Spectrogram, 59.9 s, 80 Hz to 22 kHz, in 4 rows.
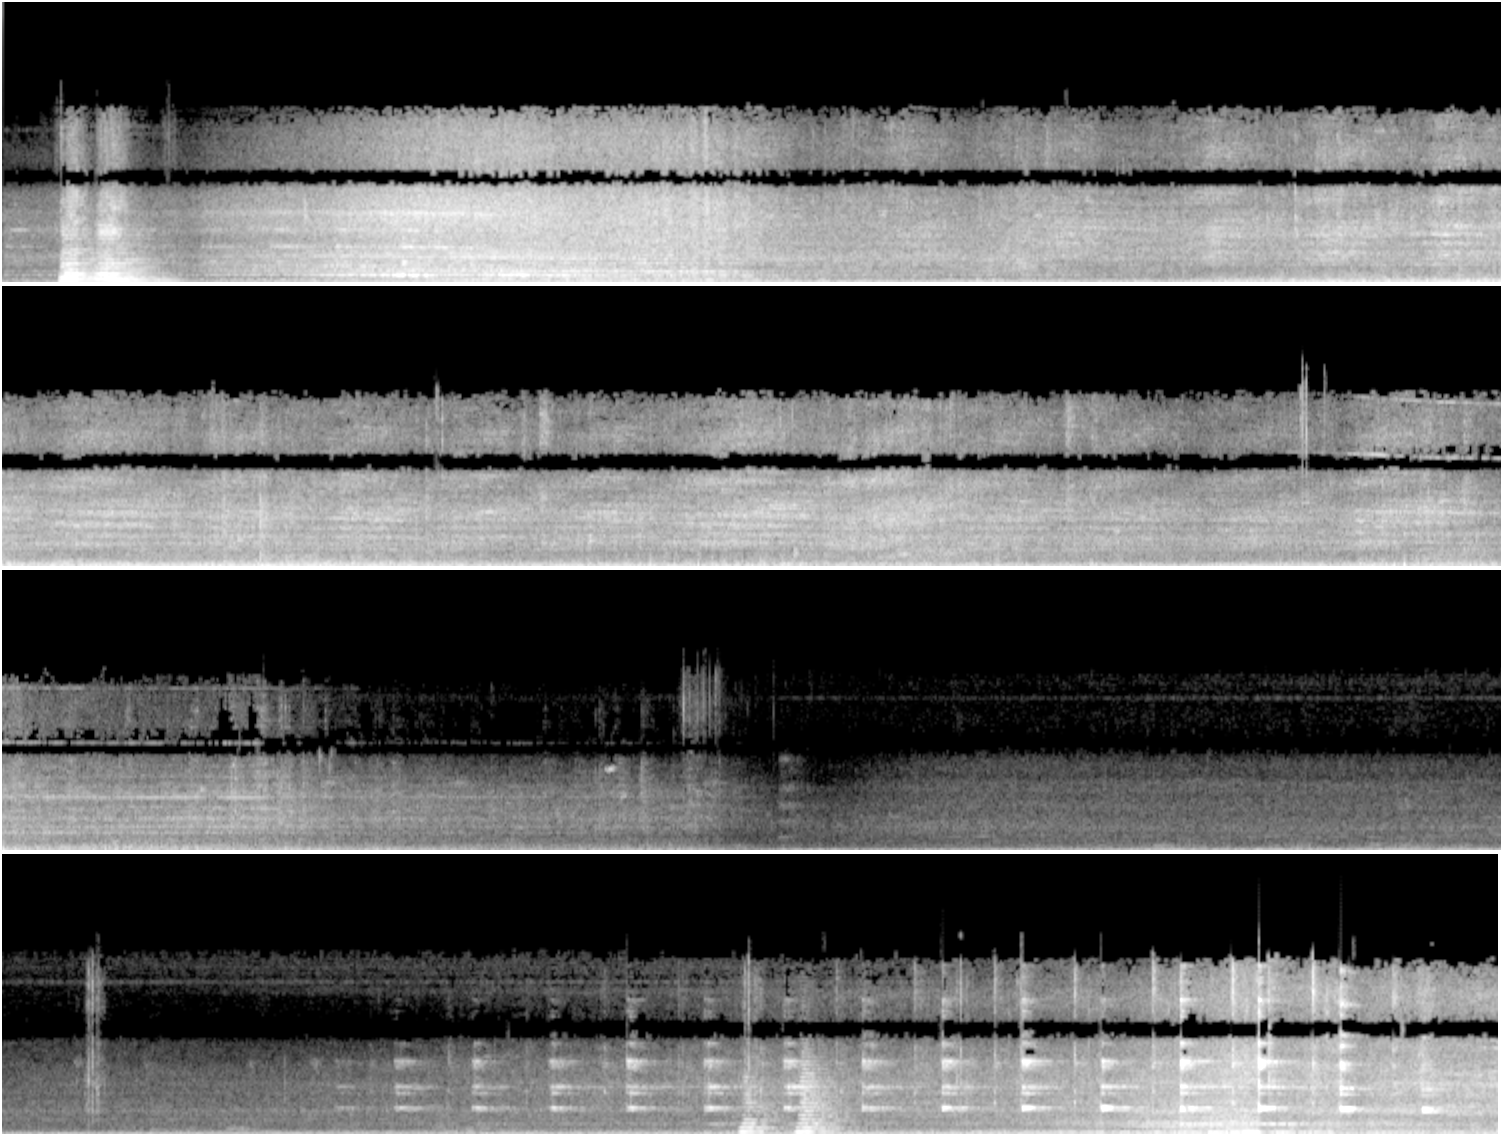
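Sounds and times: train horn blasts: 0.0s - 8.2s, 52.2s - 53.8s, 55.2s - 59.3s
diesel locomotive engine rumble: 0.0s - 59.9s
train cars rumbling on rails: 0.0s - 59.9s
locomotive bell ringing: 48.2s - 59.7s.

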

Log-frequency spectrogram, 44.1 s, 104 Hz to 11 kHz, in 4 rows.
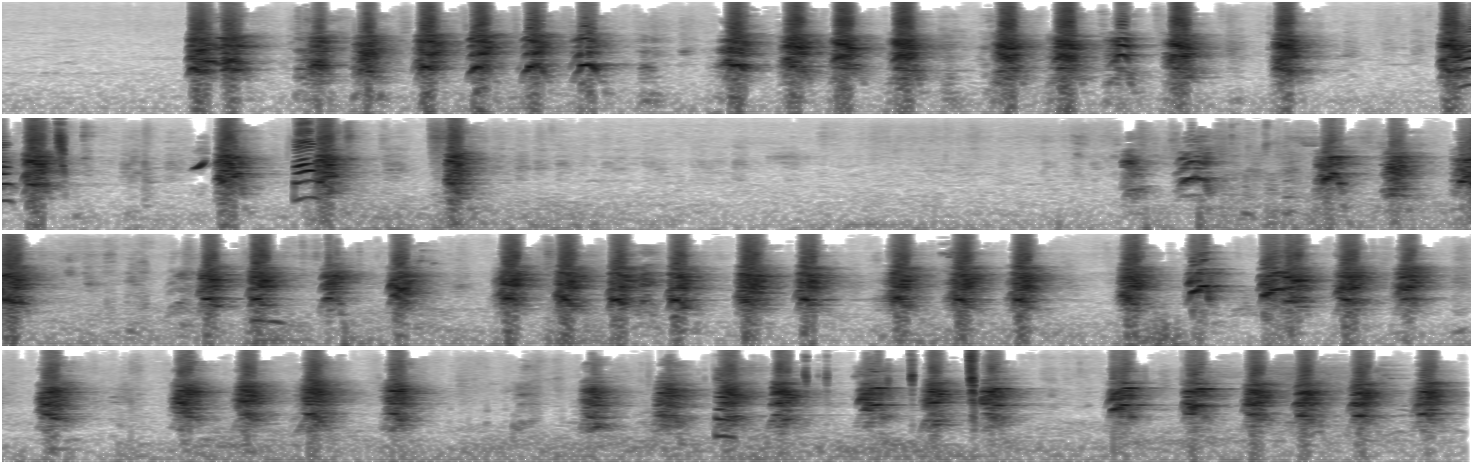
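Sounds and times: puppy barking: 1.4s - 4.8s, 5.4s - 10.0s, 10.8s - 11.6s, 12.6s - 13.8s, 14.4s - 14.8s, 19.5s - 20.2s, 20.9s - 22.5s, 23.4s - 33.8s, 34.4s - 36.4s, 37.0s - 44.0s.

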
